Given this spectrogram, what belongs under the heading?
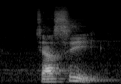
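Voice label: farmer, Santali, male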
